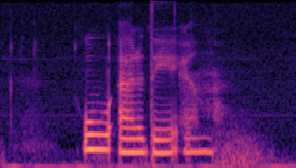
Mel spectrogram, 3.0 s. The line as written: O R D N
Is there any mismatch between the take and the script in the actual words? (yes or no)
no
